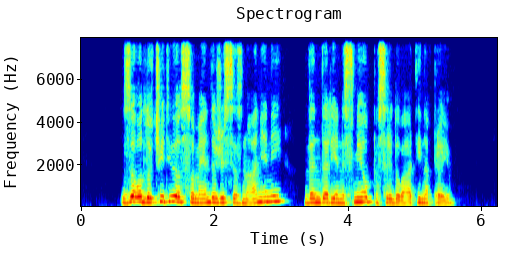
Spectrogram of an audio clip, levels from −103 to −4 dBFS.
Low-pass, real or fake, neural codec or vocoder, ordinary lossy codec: none; fake; codec, 16 kHz, 4.8 kbps, FACodec; none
